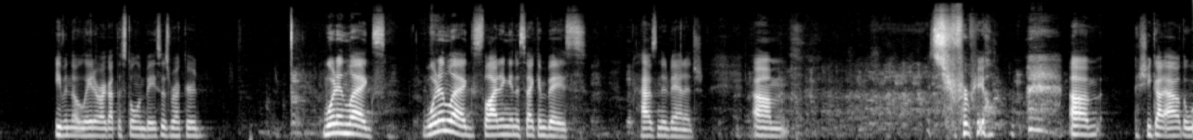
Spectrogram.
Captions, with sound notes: even though later I got the stolen bases record. Wooden legs. Wooden legs sliding into second base. Has an advantage. (audience laughing) (audience laughing) For real. She got out of the way.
